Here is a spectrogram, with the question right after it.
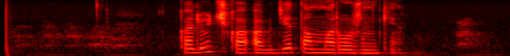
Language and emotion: Russian, neutral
